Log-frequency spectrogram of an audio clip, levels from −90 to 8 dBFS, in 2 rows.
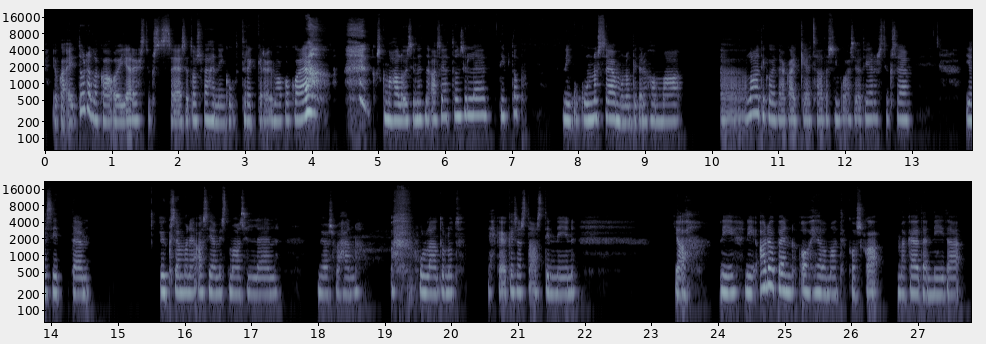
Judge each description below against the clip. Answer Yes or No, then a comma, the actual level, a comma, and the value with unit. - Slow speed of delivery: No, average, 135 wpm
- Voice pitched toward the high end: Yes, high, 215 Hz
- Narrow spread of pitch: Yes, narrow, 2.1 semitones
